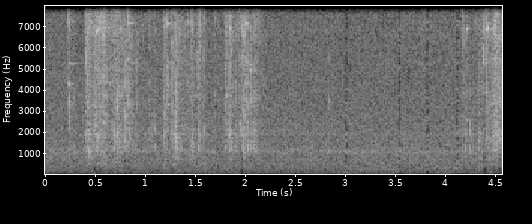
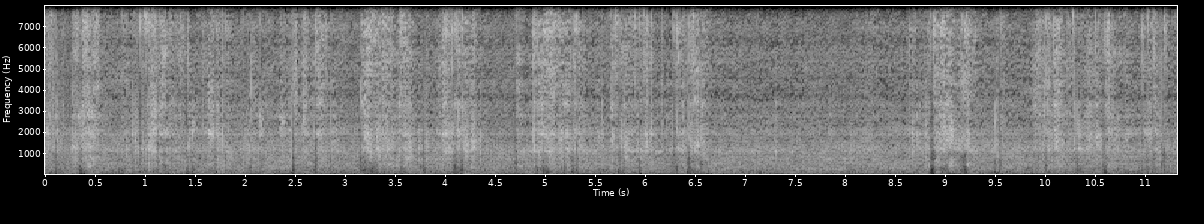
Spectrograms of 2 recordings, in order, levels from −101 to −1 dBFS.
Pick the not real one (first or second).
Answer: second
